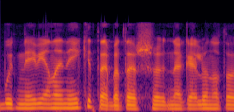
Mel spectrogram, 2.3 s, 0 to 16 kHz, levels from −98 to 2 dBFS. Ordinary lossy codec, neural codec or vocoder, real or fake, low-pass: AAC, 64 kbps; none; real; 7.2 kHz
